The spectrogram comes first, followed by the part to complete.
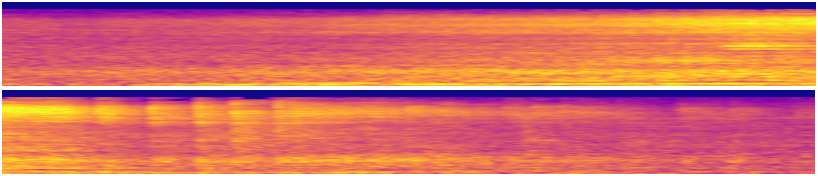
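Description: A passing vehicle: an engine hum with a rush of noise that swells to a peak about halfway through and then fades away.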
